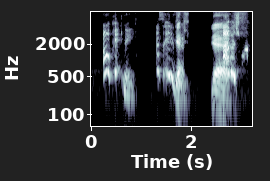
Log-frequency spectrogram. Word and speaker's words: Pinchney: It's Pinchney, as if your knee was pink. Oh, Pinchney.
